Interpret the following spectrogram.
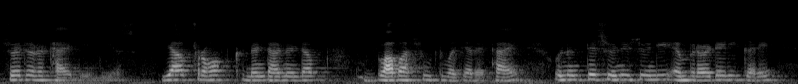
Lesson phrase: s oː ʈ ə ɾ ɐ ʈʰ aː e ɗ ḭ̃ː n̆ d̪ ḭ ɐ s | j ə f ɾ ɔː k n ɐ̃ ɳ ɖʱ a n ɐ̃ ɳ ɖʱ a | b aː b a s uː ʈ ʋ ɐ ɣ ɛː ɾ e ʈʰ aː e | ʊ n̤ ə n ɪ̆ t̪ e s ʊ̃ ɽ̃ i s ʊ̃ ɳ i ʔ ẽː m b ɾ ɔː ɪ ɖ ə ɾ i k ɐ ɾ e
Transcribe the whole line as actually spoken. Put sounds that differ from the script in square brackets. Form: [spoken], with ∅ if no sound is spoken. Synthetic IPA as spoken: s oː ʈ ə ɾ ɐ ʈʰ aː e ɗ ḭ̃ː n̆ d̪ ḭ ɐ s | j [a] f ɾ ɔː k n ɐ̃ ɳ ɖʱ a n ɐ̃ ɳ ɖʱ a | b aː b a s uː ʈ ʋ ɐ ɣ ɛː ɾ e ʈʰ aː e | ʊ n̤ ə n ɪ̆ t̪ e s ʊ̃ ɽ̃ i s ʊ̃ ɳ i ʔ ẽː m b ɾ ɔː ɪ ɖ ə ɾ i k ɐ ɾ e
